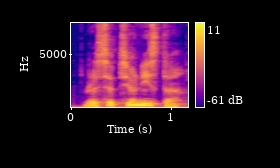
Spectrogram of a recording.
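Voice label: "recepcionista", Spanish; pronouncing c g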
